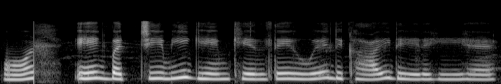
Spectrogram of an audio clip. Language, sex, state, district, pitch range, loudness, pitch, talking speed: Hindi, female, Jharkhand, Ranchi, 235-270 Hz, -17 LUFS, 250 Hz, 130 wpm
